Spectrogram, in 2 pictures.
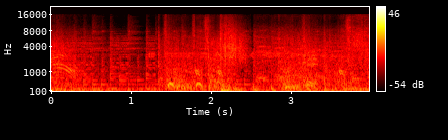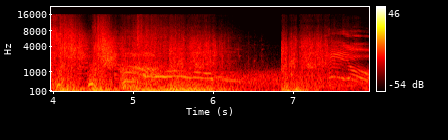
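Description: Punches and kicks land with heavy, rapid thuds.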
